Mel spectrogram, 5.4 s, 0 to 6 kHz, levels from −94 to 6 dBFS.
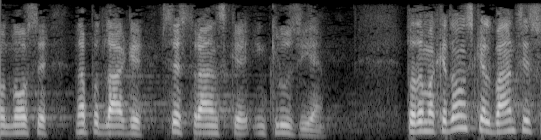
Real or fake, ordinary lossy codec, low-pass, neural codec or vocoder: real; none; 5.4 kHz; none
